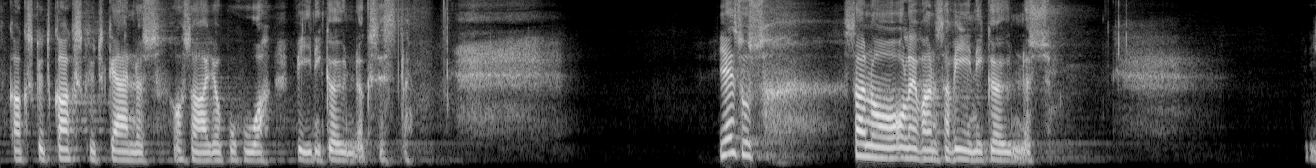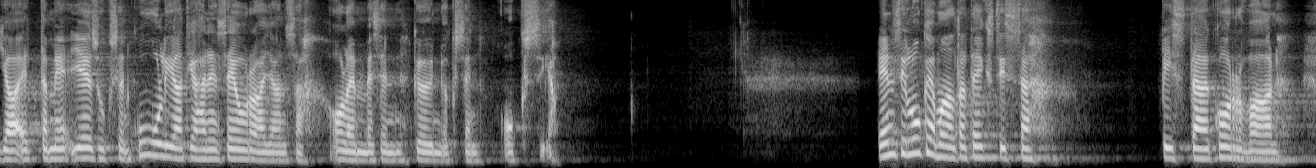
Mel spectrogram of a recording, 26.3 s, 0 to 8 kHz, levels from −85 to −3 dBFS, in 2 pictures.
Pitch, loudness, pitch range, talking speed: 175 Hz, -18 LUFS, 150-195 Hz, 60 wpm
